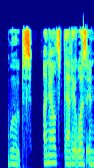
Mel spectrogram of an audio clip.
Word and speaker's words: WPPSS: on july 25th 1983 wppss pronounced with macabre humor whoops announced that it was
